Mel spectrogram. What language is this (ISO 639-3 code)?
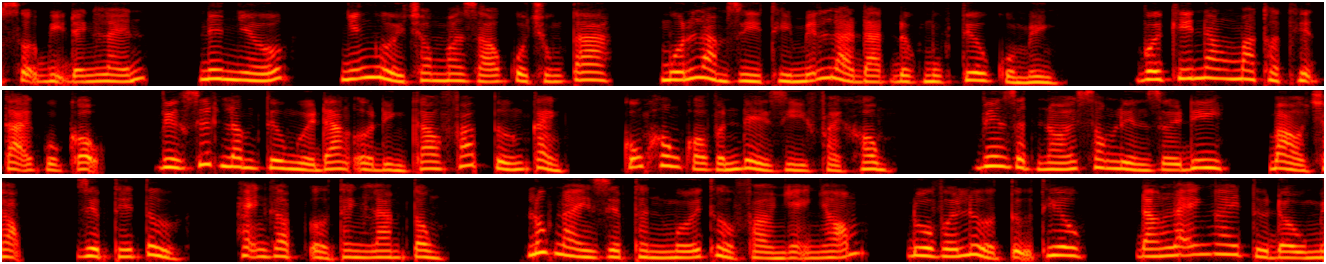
vie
